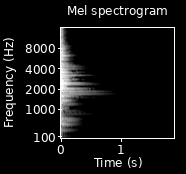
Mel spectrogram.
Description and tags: Chair-Folding Chair-Metal-Back Hit-06
The sound of a metal folding chair's back being flicked with a finger.
bang, tink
